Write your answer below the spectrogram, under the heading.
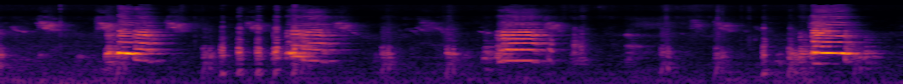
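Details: Hen calling after laying an egg: loud, drawn-out harmonic squawks recurring every few seconds, separated by runs of short clucks.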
